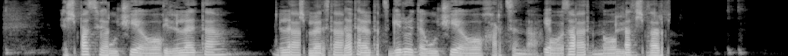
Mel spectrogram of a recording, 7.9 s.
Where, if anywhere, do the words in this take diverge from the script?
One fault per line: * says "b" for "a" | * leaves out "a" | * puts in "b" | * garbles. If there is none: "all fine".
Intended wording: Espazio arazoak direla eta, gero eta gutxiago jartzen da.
* says "gutxiago" for "arazoak"
* garbles
* garbles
